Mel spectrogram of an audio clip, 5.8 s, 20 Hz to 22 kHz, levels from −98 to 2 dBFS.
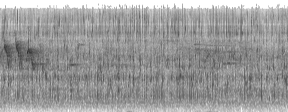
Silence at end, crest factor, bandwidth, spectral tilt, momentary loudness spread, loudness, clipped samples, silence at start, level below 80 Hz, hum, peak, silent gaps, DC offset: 0 s; 22 dB; 18 kHz; 3.5 dB/octave; 12 LU; -24 LUFS; under 0.1%; 0 s; -74 dBFS; none; -4 dBFS; none; under 0.1%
